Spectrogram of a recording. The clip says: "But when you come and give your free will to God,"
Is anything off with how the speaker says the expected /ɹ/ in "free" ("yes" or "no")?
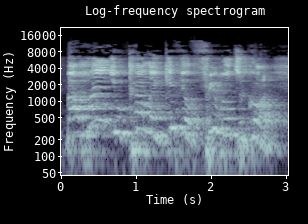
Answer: no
